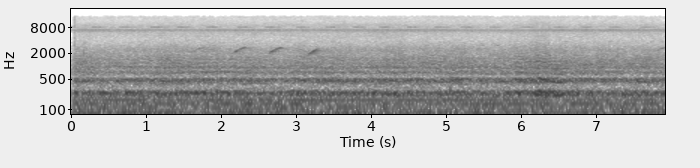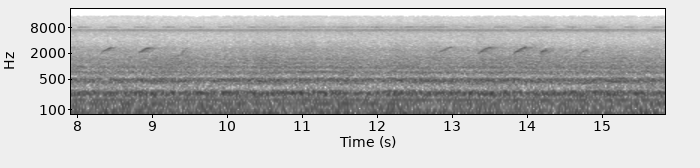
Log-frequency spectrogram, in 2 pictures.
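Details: Feral honey bee colony buzzing: a dense, steady, low droning hum that never breaks, with small groups of short rising chirps from a bird at intervals.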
